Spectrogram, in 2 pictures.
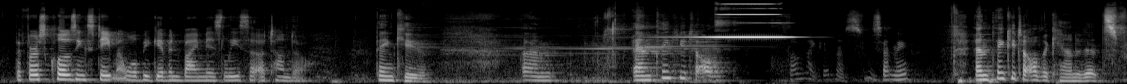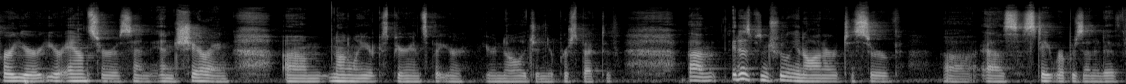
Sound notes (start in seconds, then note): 7.4 microphone feedback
